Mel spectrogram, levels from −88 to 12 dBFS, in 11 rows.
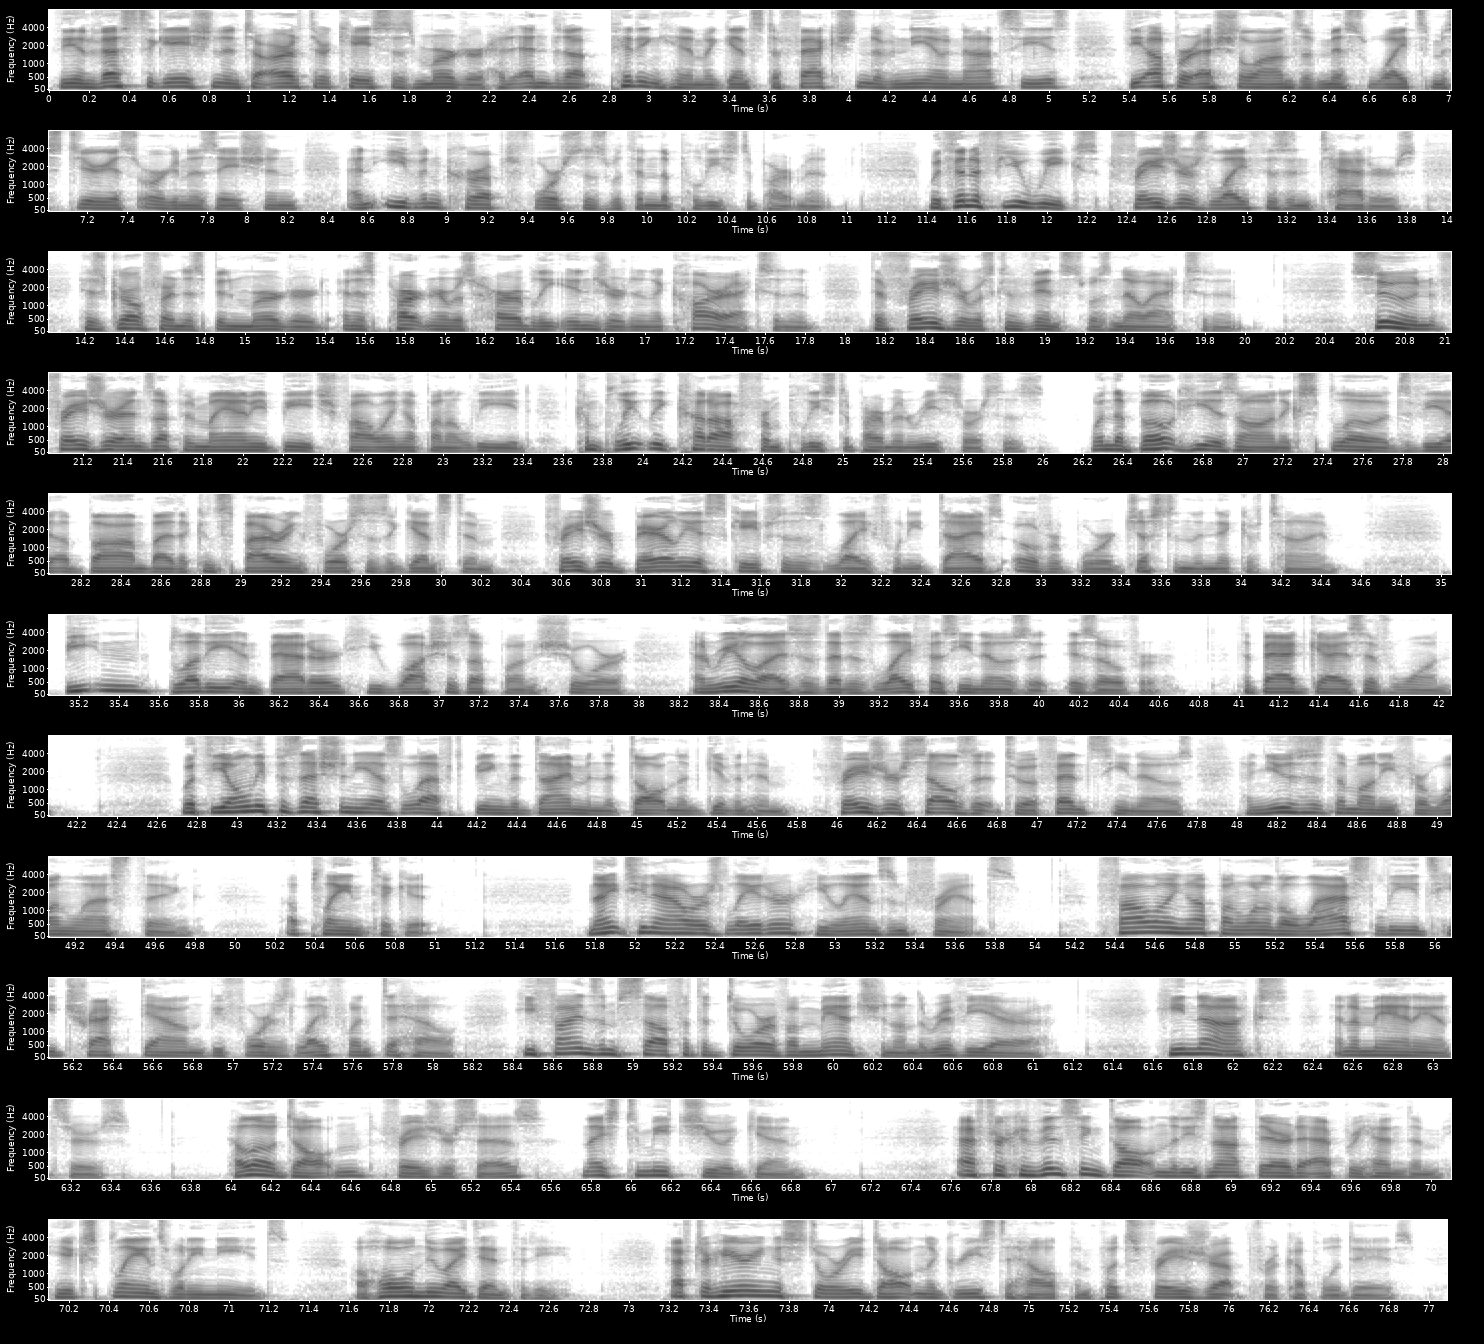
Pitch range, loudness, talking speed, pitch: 110-140 Hz, -28 LUFS, 200 wpm, 120 Hz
